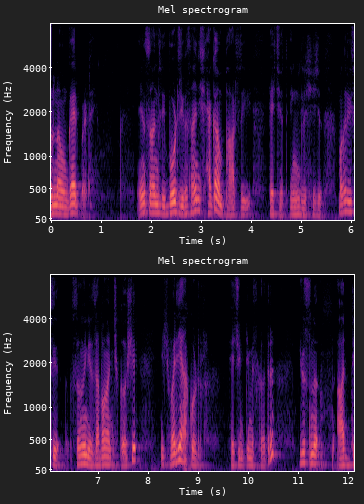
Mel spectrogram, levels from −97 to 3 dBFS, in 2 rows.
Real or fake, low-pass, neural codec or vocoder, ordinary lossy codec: real; none; none; none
